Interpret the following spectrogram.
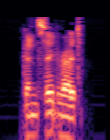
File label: "considerate", English; adjectives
